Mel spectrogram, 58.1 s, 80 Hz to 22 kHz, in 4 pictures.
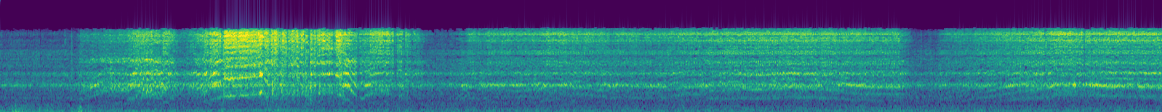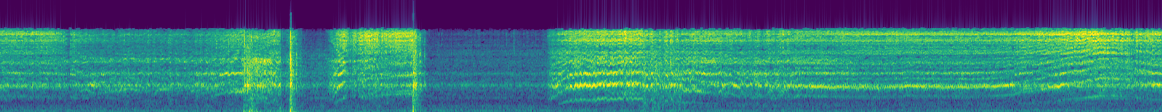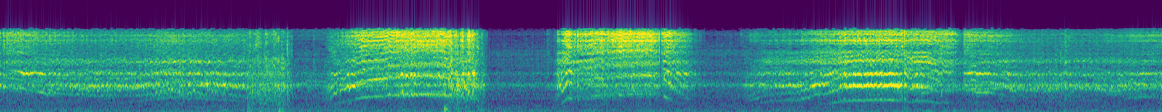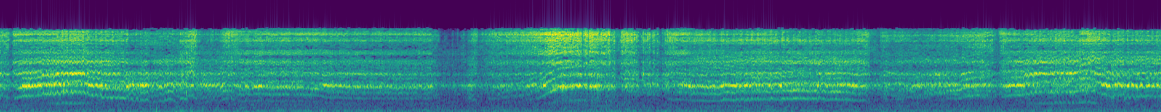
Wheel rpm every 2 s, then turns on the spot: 50, 130, 90, 50, 70, 50, 60, 80, 80, 90, 30, 90, 80, 90, 140, 110, 80, 110, 120, 40, 110, 80, 60, 60, 30, 100, 60, 70, 70.
0-2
